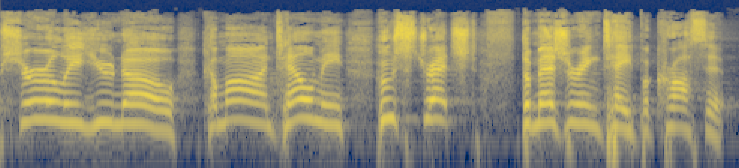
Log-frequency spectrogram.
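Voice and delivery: mocking challenge, pushed harder; sarcastic God. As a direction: goad Job with heavy sarcasm. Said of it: "Look at God getting sarcastic with Job".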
